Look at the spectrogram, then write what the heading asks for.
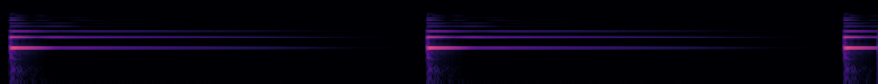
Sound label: TUNING NOTES (Bb CONCERT); Dave Liebman; A Chromatic Approach To Jazz Harmony Melody; Advance Music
